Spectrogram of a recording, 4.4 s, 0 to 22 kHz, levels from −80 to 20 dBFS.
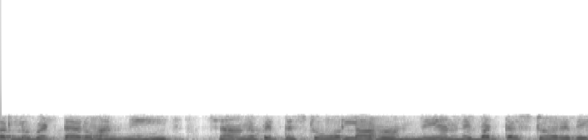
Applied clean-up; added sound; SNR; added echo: neural separator model SepFormer DNS4.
